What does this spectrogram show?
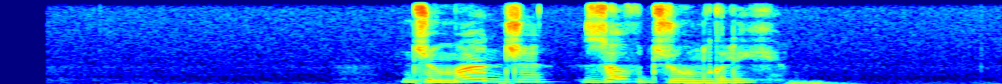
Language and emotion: Russian, neutral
